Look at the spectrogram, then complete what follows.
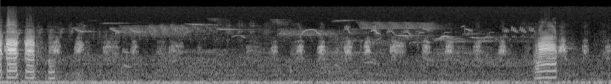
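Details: At Kirriemuir RSPB, during rough mating where another male attacks the mating drake, a female Mallard gives a quick burst of harsh, nasal quacks, then one more about five seconds later, with small birds singing faintly behind.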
